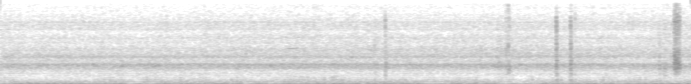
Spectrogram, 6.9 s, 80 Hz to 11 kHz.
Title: EL XR6 oil pressure problem rough idle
